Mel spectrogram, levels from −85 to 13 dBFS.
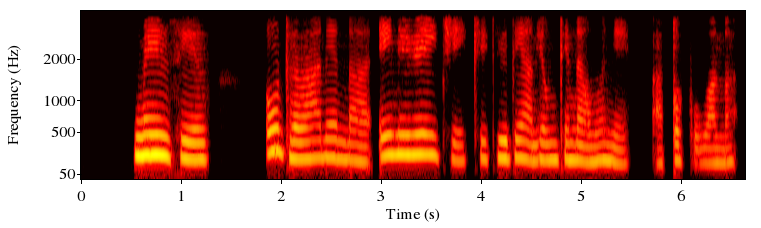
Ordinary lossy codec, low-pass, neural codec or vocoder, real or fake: none; 3.6 kHz; codec, 16 kHz, 0.5 kbps, X-Codec, HuBERT features, trained on general audio; fake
